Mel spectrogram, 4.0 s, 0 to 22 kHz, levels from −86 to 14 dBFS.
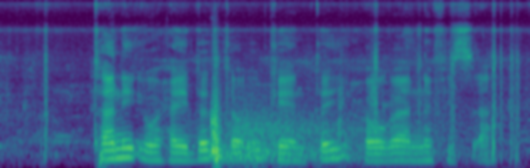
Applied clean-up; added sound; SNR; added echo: none; Door / Car; 3 dB; none.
